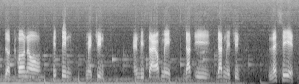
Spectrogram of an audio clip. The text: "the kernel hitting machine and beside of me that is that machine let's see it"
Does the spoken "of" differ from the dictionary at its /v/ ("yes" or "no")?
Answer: yes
